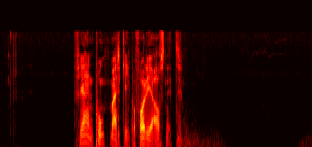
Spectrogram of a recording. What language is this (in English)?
Norwegian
